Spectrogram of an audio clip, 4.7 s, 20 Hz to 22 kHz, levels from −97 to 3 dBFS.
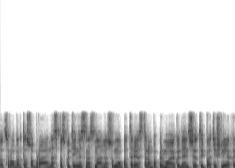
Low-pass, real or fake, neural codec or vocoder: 7.2 kHz; real; none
